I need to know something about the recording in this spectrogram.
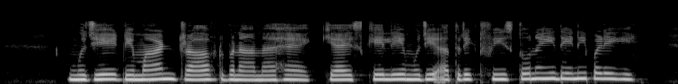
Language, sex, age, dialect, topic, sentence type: Hindi, female, 18-24, Garhwali, banking, question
